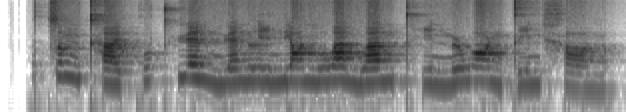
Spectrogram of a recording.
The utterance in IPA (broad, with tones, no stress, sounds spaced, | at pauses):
t͡s ɤ˥˨ ŋ kʰ a˨˩ ɪ̯ k u˦ t̪ʰ ɥ ɛ˥˨ n n̪ ɥ ɛ˦ n l i˨˦ n̪ j ɑ˦ ŋ l w ä˥˨ n̪ w a˦ n t̪ʰ i˨˦ n ɻ w ɑ˥˨ ŋ t̪ i˦ n x ɑ˨˩ ŋ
